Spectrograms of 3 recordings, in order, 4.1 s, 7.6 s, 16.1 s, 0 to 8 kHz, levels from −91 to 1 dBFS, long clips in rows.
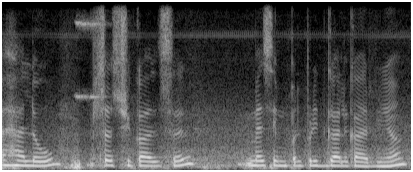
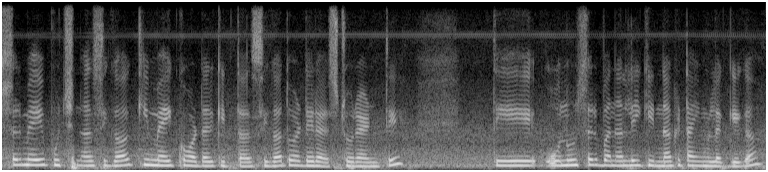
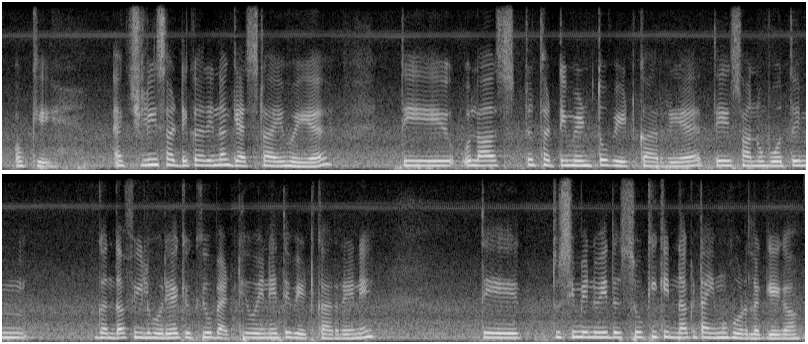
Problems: background sounds at intervals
